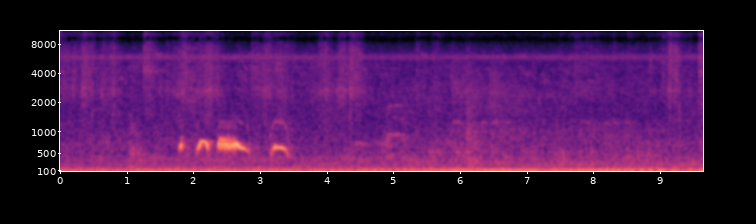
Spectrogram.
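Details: Zebra dove used as a decoy bird, heard in the morning singing in the khan yon style: a short burst of soft, fluttering cooed notes, then a faint trailing note, over a steady low rumble of background noise.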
